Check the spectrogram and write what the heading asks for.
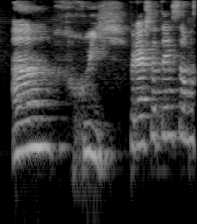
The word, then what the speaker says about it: fruit: Presta atenção, você vai falar o R, você vai pronunciar também o U, faz a boca do U e fala aí. e você vai pronunciar o I. O T, esquece que ele tá aí.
